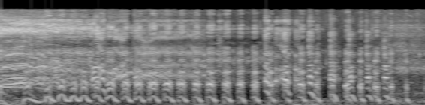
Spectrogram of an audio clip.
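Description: A motorcycle engine revving loudly, its pitch rising and falling in quick, repeated warbling pulses for a few seconds with no talking over it.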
